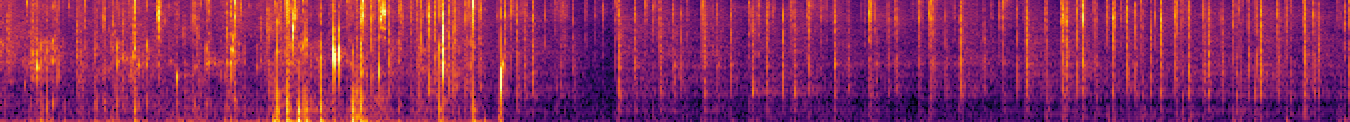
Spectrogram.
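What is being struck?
Plastic bottle filled with cooking oil.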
